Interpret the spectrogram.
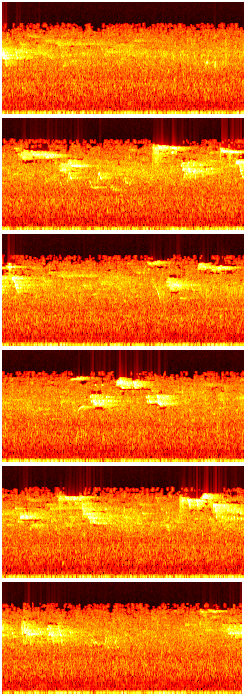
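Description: Small birds chirping on and off, short high chirps every second or so, over a steady background hiss.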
